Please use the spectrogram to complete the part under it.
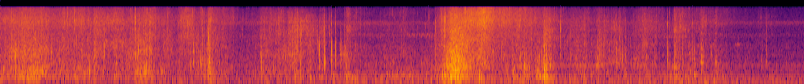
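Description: A plastic sack rustles and shakes.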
